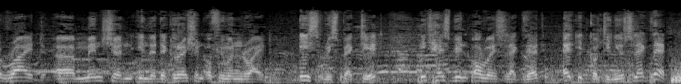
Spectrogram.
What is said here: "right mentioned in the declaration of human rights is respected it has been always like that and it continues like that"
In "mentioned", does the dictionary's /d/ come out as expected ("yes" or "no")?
no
